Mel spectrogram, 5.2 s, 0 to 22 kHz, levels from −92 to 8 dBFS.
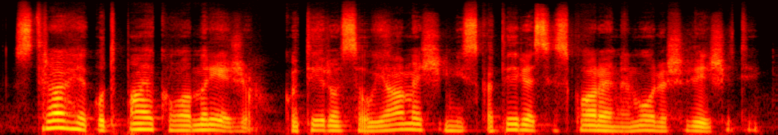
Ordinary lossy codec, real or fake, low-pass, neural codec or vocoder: none; fake; none; codec, 44.1 kHz, 2.6 kbps, DAC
